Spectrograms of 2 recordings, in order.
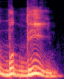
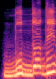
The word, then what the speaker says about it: बुद्धि: ध है ठीक है कैसे पढ़ेंगे बुद्धि बुद्ध धि नहीं पढ़ेंगे आप इसको ऐसे भी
